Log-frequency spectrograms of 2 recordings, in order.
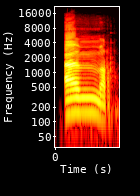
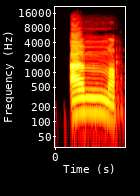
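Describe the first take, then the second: The two takes are said the same way.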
